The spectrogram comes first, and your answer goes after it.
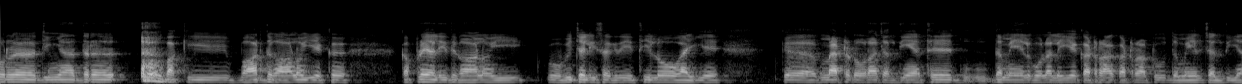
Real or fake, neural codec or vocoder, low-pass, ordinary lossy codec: real; none; 7.2 kHz; none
